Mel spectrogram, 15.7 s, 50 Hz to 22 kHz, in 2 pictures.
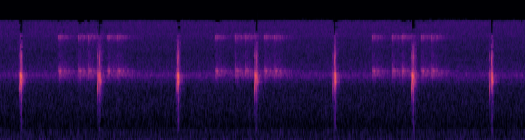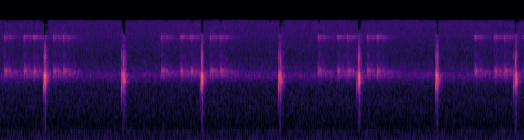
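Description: A sharp click repeating at an even pace, about once every 1.2 seconds, with faint high chirping between the clicks.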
